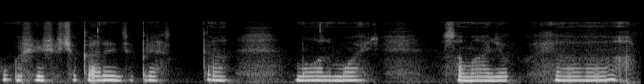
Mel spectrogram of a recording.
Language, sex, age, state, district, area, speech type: Kashmiri, male, 18-30, Jammu and Kashmir, Shopian, rural, spontaneous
